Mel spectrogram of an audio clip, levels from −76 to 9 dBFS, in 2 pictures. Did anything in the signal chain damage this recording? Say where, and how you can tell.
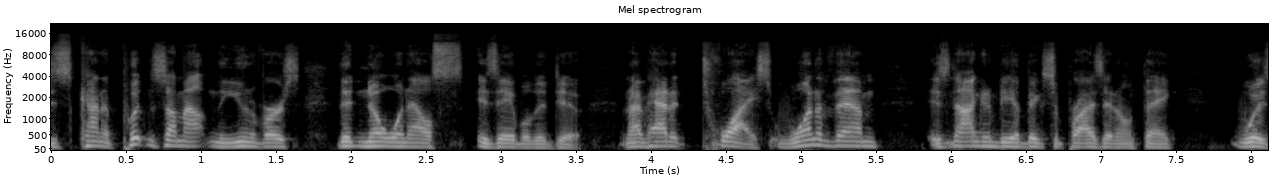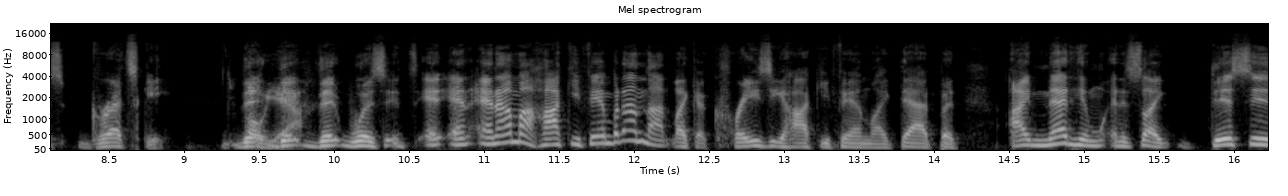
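Yes, a call bitrate drop in the codec stage. From 3.84 s to 9.13 s the speech turns coarser and duller, with the top end thinned out, which fits the encoder falling from 32 to 16 kbps, held at the lower rate for about 5.2 s.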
